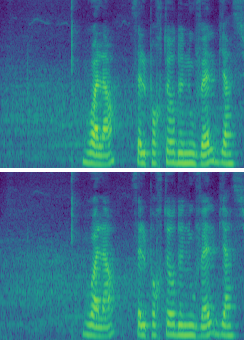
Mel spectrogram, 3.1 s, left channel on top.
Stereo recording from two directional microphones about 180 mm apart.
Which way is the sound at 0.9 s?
35° left (ahead or behind).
